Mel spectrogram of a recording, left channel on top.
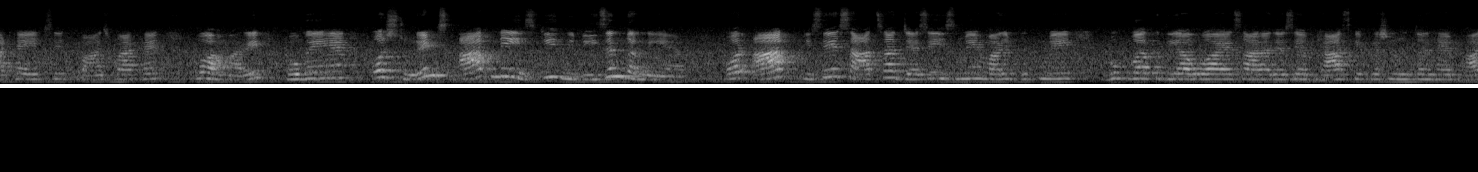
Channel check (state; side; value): silent; right; digital silence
